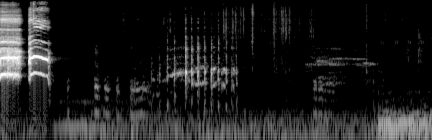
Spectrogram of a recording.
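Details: Rooster crowing in the morning in the countryside: a loud crow in two harsh, harmonic bursts with a falling end, then soft scattered clucking and quiet low clucks from nearby hens.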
